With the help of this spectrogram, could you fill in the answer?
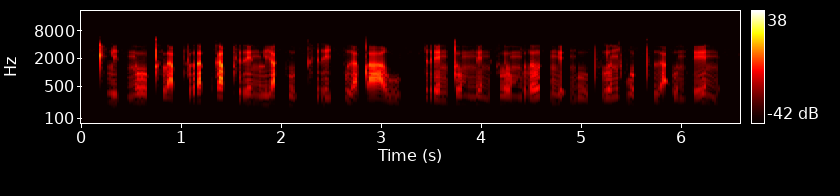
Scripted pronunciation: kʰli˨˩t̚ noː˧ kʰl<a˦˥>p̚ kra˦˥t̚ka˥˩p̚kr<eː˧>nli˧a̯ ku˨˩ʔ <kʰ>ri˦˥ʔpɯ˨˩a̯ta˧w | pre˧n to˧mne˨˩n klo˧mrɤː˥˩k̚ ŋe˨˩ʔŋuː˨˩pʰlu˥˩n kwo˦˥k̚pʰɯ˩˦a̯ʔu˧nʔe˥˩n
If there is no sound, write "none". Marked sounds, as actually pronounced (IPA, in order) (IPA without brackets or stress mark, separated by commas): a˨˩, e˧, kʰ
